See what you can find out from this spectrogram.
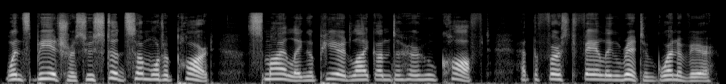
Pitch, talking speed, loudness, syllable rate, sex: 210 Hz, 165 wpm, -18 LUFS, 5.3 syllables/s, female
